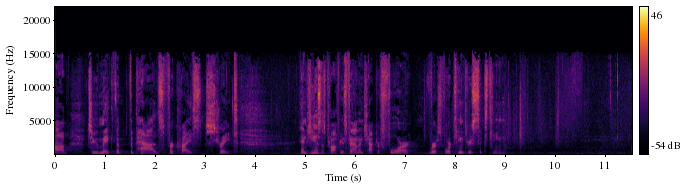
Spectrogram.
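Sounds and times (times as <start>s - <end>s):
speech: 0.0s - 4.1s, 4.9s - 9.2s
Bible pages rustling as people turn them: 8.7s - 11.5s.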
